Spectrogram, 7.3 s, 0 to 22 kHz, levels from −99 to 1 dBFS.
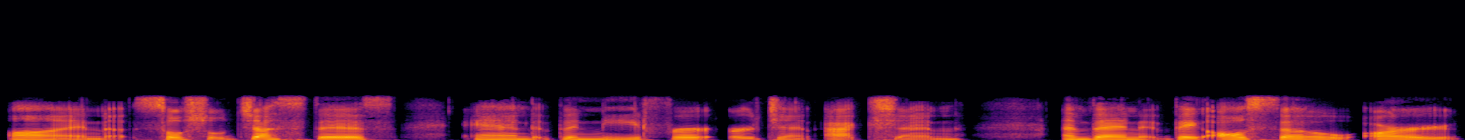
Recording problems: high frequencies cut off; noticeable; nothing above 6.5 kHz

